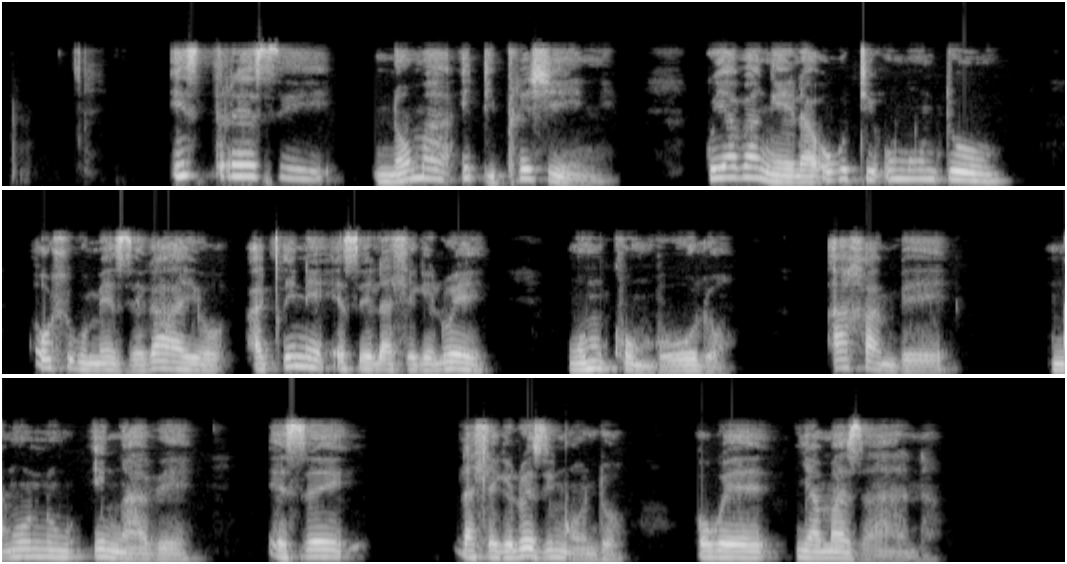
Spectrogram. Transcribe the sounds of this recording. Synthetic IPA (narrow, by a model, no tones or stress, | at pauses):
istʼresi | nɔmaʔid̥ʱipʰrɛʃini | ɣujaβaŋɛlaʔuɣutʰiʔumuntʼu | oɬuɣumɛzɛɣajɔa̰ǀinɛʔɛsɛlaɬɛɣɛlwɛ | ŋum̩kʰumbʱuːlɔ̰ | axambʱɛ | ŋ͡ǃʱunuiŋaβɛ | laɬɛɣɛlwɛziŋ͡ǃʱɔndʱɔː | ɣwɛɲamazaːna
